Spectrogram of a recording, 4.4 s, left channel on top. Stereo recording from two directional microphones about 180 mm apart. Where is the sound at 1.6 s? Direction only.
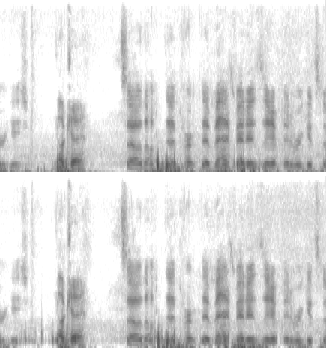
Centre (ahead or behind).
